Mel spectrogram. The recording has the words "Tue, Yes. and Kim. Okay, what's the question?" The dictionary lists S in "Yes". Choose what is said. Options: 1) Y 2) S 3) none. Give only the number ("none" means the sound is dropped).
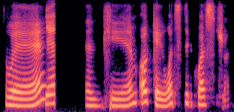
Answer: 3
